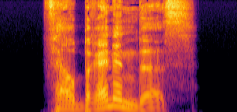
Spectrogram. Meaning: strong/mixed nominative/accusative neuter singular of verbrennend
- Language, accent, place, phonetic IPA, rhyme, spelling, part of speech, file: German, Germany, Berlin, [fɛɐ̯ˈbʁɛnəndəs], -ɛnəndəs, verbrennendes, adjective, De-verbrennendes.ogg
